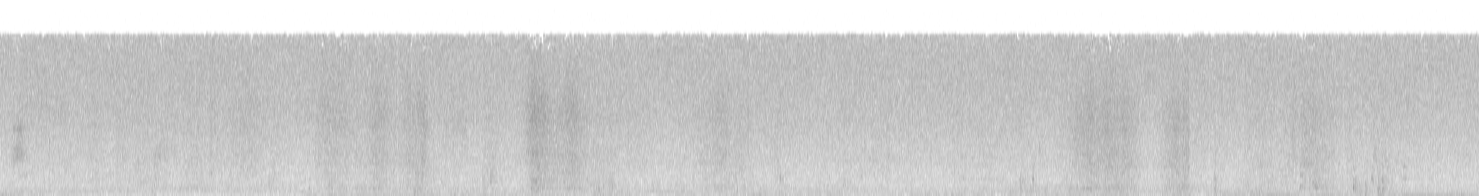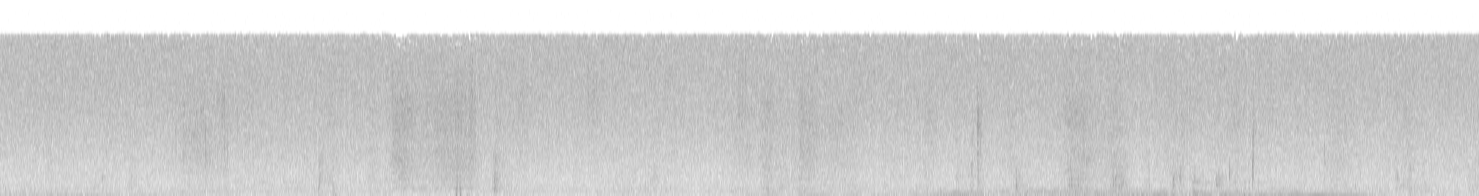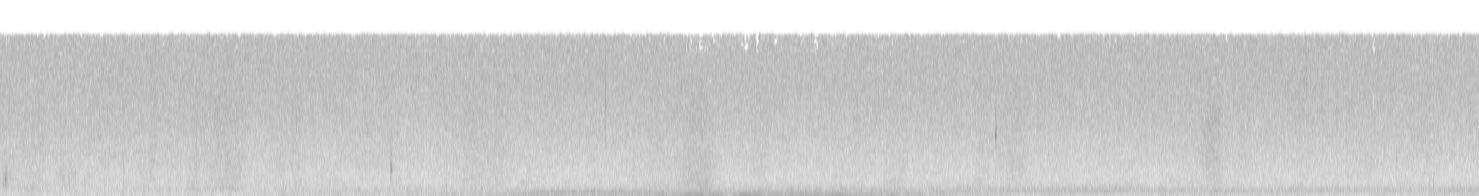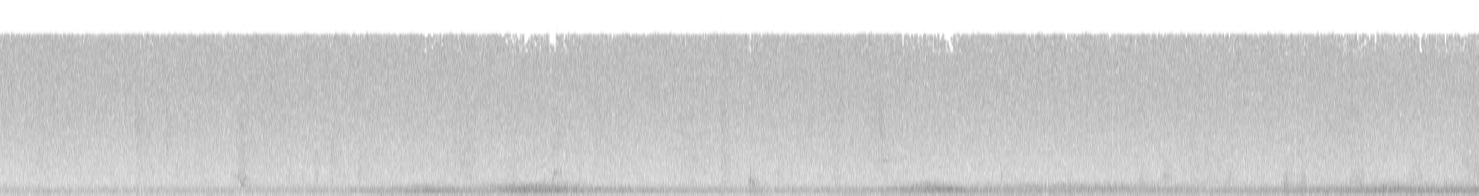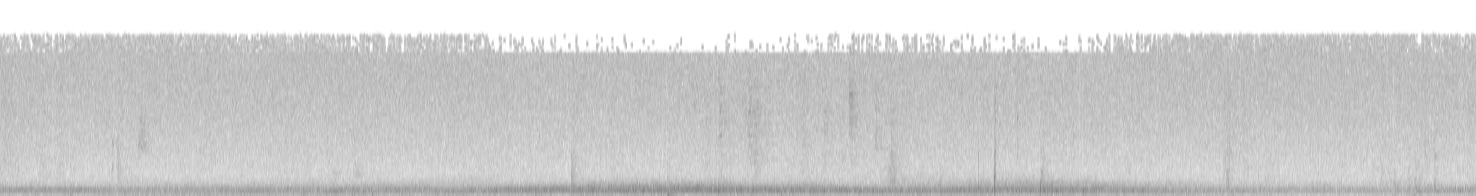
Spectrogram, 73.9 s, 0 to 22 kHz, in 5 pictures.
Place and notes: Lake Superior Provincial Park, ON, Canada - Wolves Howling at Rabbit Blanket
Wolves howling in the distance in Lake Superior Provincial Park, around 4 in the morning. A single truck drives by on the Trans-Canada near the end of the recording. Recorded from inside a tent with a Zoom H4N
